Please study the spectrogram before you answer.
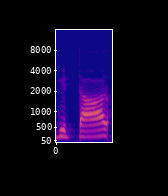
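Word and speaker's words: guitar: के बाद में आई है तो इन सारे स्पेलिंग में यू के बाद में एक और वावेल आया कोई सा भी हो सकता है तो वहां पर यू क्या है साइलेंट है यू का उच्चारण नहीं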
